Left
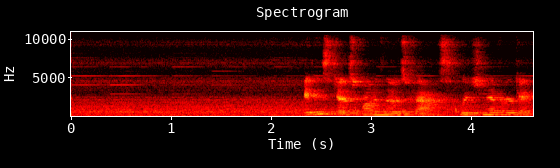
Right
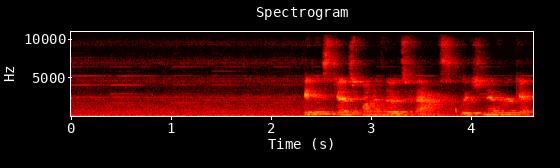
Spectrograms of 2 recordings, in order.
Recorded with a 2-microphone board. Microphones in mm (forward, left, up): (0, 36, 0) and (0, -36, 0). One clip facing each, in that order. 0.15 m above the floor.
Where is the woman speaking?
5° right (ahead or behind), 1.3 m; by 4.5 s 30° left (ahead or behind), 1.1 m.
